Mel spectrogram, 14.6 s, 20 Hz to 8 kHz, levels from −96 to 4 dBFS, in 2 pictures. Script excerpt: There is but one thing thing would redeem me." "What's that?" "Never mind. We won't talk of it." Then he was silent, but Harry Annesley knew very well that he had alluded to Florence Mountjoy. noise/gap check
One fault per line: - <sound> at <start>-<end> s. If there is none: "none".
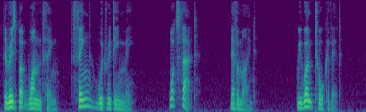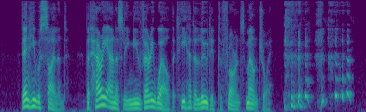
- laugh at 13.0-14.4 s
